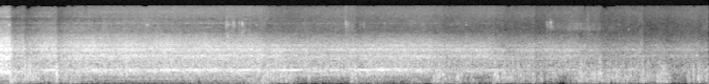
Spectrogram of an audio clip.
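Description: Express train receding down the main line after passing at speed: a broad rumble with a steady whine that fades away over several seconds, the whine dying out about halfway through.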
